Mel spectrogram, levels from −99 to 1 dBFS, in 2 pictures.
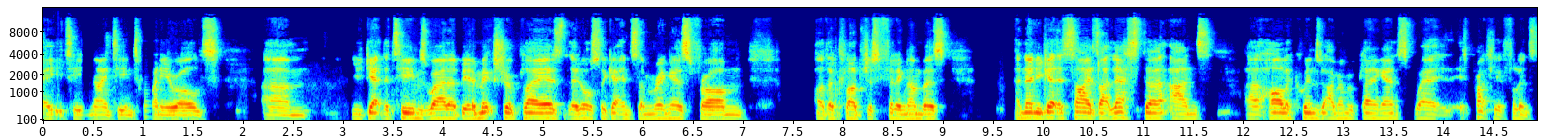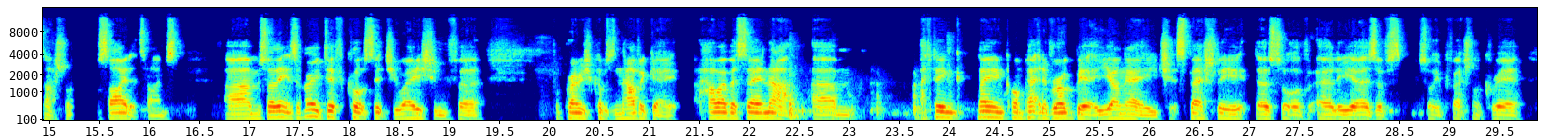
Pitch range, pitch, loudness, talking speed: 110-140 Hz, 125 Hz, -24 LUFS, 185 wpm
